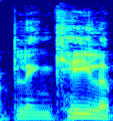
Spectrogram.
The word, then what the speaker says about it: Blindkilde: our social channels and it's actually blink Keila isn't it yeah I've been saying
